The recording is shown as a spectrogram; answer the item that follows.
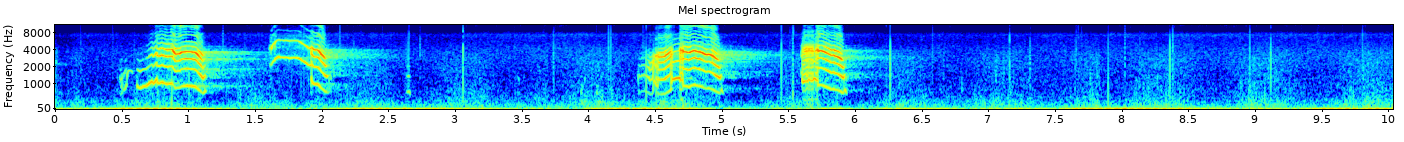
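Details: A leopard frog screams with its mouth open, loud, wavering, cat-like calls, high and rich in overtones, in two quick pairs.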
